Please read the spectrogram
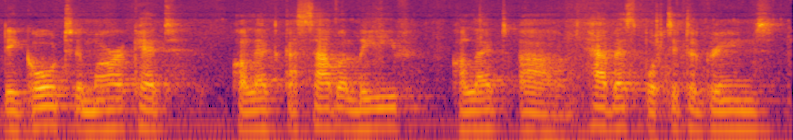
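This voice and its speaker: A man talks earnestly as an interview guest, stumbling over and repeating words as he goes. His voice sits on the low side. The recording has a roomy echo and a faint hiss underneath. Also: level tone. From Liberia. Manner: earnest, with many halting restarts.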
